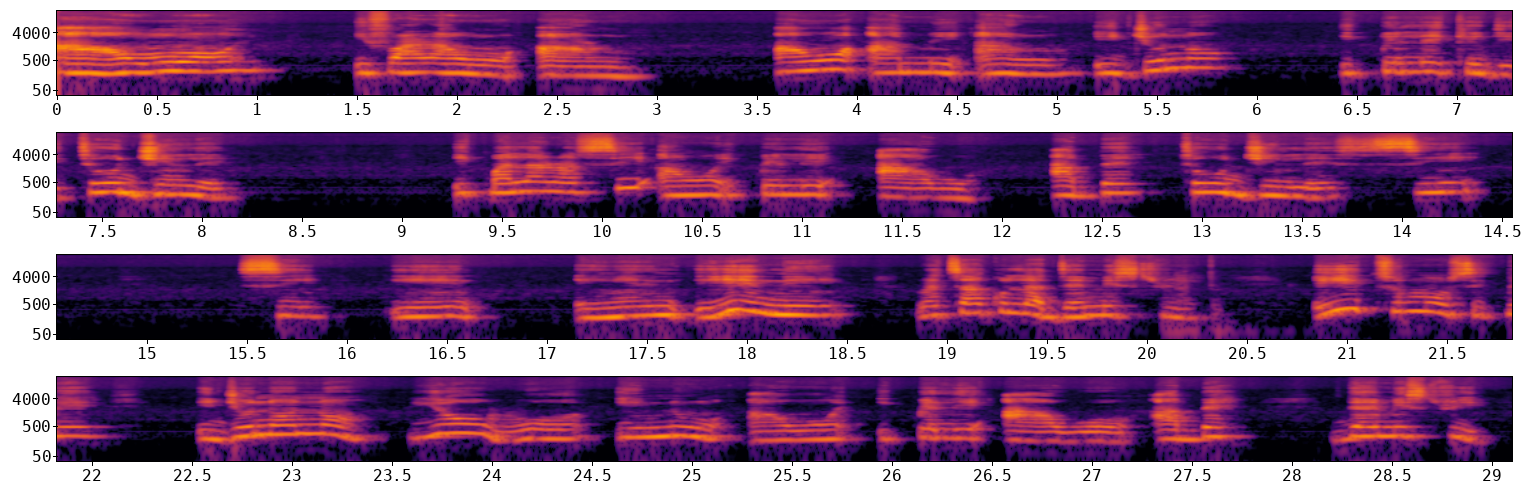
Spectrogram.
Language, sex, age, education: Yoruba, female, 30-45, tertiary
